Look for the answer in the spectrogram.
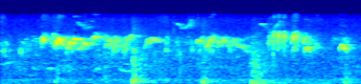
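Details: Captive decoy red-whiskered bulbul gives rich, slurred whistled phrases, fuller and smoother notes rising and falling, with a few low thuds between.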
